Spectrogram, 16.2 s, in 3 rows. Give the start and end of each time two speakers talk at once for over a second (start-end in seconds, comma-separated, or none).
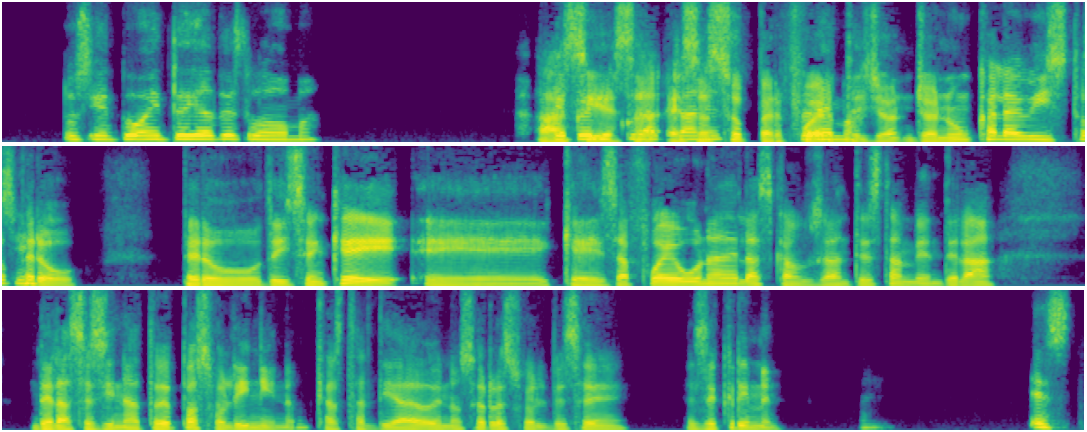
2.8-4.4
